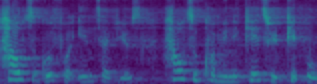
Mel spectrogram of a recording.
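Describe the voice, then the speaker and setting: There is noticeable background noise as a woman speaks with a fairly high pitch. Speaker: stammering foundation founder. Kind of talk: event speech. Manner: stammers.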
